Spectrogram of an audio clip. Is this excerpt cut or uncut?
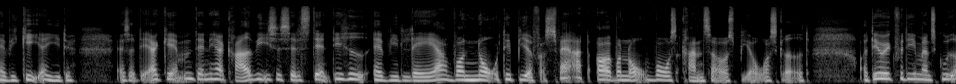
cut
